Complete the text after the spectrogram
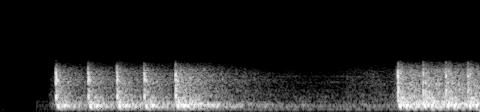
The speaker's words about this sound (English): there's a door downstairs. Ah, now they'll break it again. Oh, every few weeks I have to get new doors.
